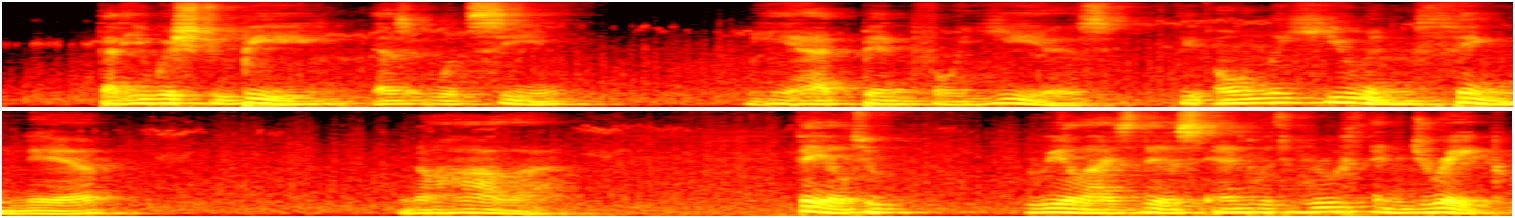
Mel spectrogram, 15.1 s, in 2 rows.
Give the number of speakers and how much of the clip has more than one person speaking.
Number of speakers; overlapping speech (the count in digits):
1, no overlap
